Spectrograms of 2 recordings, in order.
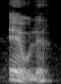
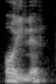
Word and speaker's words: Euler: aclarar que la e es de euler o con una pronunciación menos golpeada oyler en honor pues al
